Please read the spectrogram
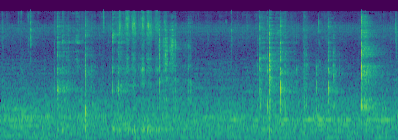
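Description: Metal fork and steak knife clinking and scraping on a ceramic plate while cutting and picking up food: scattered light clicks and scrapes, the sharpest one near the end.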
